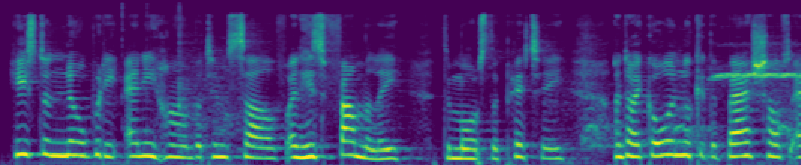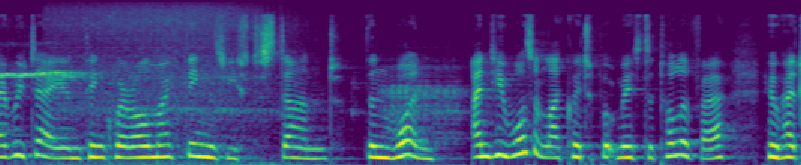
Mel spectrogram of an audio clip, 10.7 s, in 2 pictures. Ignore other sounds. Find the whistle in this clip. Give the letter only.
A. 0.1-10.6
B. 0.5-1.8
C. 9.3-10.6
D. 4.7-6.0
D.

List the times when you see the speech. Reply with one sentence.
The speech can be heard from 0.1 to 10.6 s.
